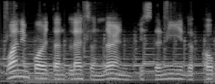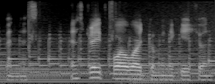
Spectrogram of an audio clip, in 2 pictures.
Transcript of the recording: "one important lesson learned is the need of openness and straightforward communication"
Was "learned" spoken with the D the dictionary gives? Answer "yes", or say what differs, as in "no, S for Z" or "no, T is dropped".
no, D is dropped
